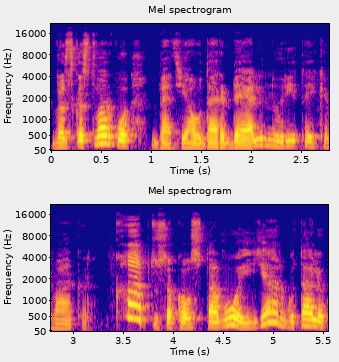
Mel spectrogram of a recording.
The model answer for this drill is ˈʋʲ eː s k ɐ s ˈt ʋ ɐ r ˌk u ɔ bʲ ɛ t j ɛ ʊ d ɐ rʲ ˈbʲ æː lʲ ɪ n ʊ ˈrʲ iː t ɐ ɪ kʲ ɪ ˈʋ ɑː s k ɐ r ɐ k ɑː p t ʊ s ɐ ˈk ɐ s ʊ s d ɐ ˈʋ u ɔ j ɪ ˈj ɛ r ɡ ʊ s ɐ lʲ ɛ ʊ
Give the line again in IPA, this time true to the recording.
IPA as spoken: ˈʋʲ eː s k ɐ s ˈt ʋ ɐ r ˌk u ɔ bʲ ɛ t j ɛ ʊ d ɐ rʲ ˈbʲ æː lʲ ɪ n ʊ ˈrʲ iː t ɐ ɪ kʲ ɪ ˈʋ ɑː k ɐ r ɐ k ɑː p t ʊ s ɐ ˈk ɐ ʊ s t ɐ ˈʋ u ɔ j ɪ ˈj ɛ r ɡ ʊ t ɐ lʲ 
